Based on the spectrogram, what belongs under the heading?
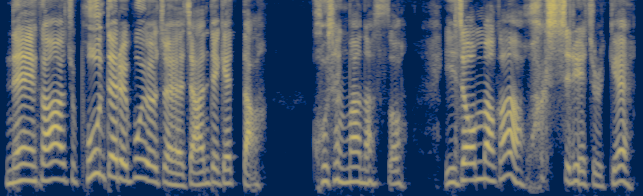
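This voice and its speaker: A woman's voice: a little high, moderate pace, a bit bright, no echo, studio quality, natural voice. A woman voicing a middle-aged mother who fiercely defends her daughter in a dramatized story reading. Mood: indignant. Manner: worried, then indignant on her daughter's behalf.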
